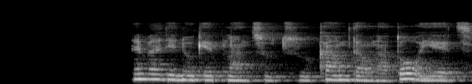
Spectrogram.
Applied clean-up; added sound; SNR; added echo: none; none; none; reverberation time 0.8 s.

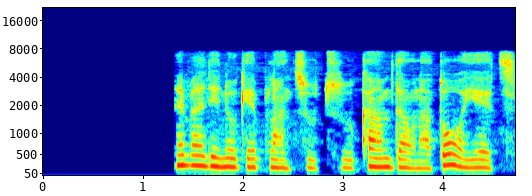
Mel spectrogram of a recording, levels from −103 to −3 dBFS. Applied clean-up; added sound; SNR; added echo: none; none; none; none.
